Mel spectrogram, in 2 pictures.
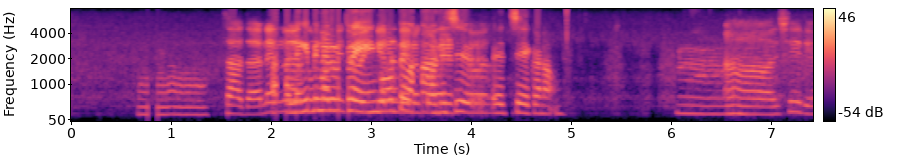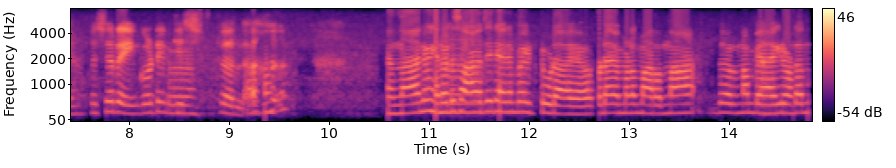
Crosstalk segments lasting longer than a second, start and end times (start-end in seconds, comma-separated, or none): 2.2-4.5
